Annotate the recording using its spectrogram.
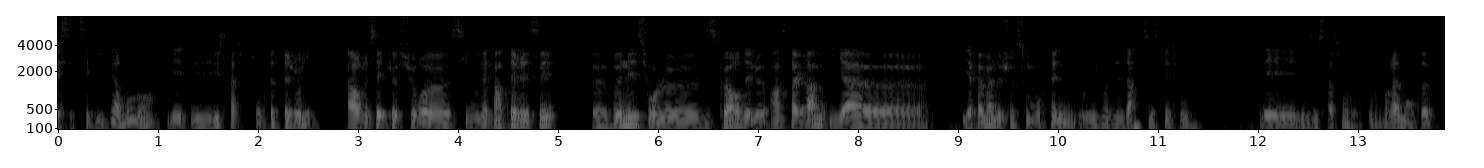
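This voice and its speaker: A man's voice: lowish voice, lively intonation, a little fast, dark tone. A man chatting casually as he opens trading card boosters on camera, hesitant with many fillers and restarts. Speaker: card-opening YouTuber. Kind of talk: casual unboxing commentary.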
